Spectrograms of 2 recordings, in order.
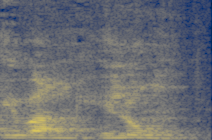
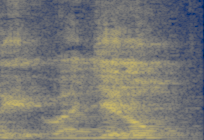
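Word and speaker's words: εὐαγγέλιον: Esa es una palabra griega que se llama evangelón, aproximadamente por ahí. No me jacto de pronunciar bien el griego, pero por ahí va. evangelón, evangelón.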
